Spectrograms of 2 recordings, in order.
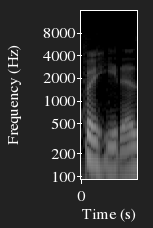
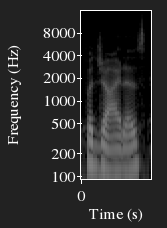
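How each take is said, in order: First: The word has its usual standard pronunciation. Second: The word has a playfully altered pronunciation. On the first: "It's fajitas" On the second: "but I say fajitas"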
